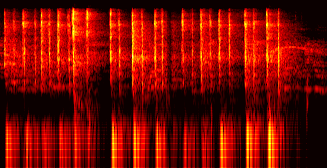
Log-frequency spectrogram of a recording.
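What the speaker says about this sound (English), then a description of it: "let's just type it in" A search query for pest control services tapped out on a computer keyboard, a quick irregular run of close, crisp keystrokes in short bursts with brief pauses between them.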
